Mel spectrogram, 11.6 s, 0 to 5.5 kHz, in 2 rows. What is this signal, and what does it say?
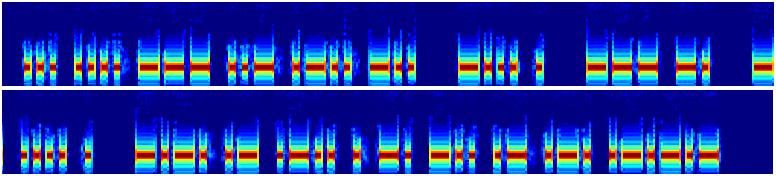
Morse code, heard as a keyed tone, about 25 wpm, 600 Hz. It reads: SHOULD BE ON THE CALENDAR.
